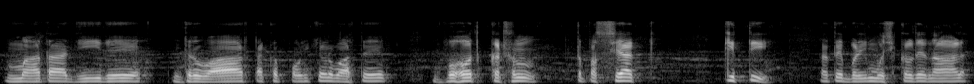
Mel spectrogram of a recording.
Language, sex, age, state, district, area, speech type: Punjabi, male, 60+, Punjab, Hoshiarpur, rural, spontaneous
